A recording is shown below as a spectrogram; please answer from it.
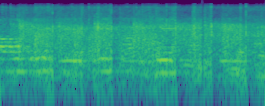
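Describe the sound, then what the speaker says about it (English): Audience applause at a live online networking session for a speaker, a dense steady wash of clapping throughout with some voices mixed in. "Please let's clap"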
